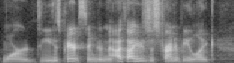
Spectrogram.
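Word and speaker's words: MarDe: It's spelled M-A-R, capital D, lowercase e. So his name is Marlon, and then middle name is Devon, but his dad's name is Devon, so it's like Mardy.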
